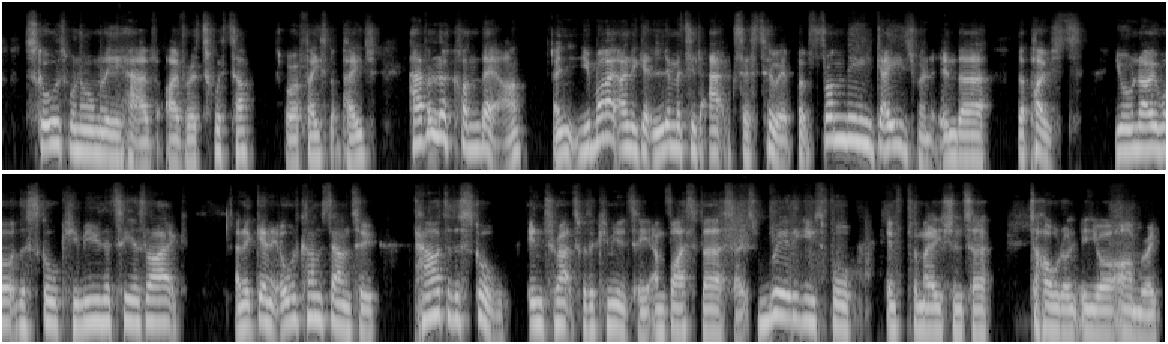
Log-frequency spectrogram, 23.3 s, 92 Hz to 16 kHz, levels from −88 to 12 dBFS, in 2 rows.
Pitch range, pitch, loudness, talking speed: 135-180 Hz, 155 Hz, -18 LUFS, 180 wpm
